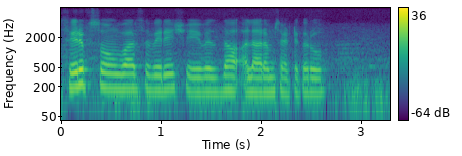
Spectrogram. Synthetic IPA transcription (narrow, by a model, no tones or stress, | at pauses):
sɪɾfsõːŋʋaːɾsɐʋeːɾeʃeːʋezd̪aːʔɐ̰laːɾəmsɛʈkɐɾoː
